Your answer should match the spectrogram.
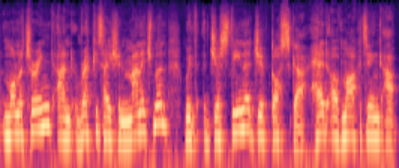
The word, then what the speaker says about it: Justyna: background in marketing okay so my name is Justina you pronounced it perfectly I'm so impressed so yeah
